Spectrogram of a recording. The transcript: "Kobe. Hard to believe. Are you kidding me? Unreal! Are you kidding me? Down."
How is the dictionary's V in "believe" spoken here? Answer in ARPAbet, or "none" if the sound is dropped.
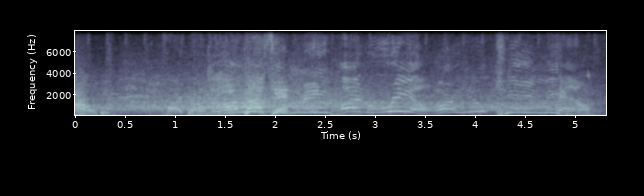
none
